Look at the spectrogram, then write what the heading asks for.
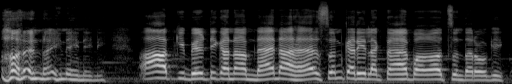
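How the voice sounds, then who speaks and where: A woman's voice: on the high side, normal speed, a bit bright, soft background music, lightly acted. A woman voicing a greedy, ingratiating father of a groom, fussy and persuasive, in a moral story.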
